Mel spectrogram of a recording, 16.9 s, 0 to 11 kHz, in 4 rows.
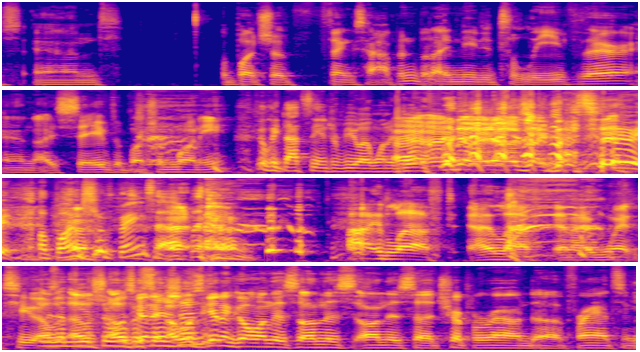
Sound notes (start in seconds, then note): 10.2 laughs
